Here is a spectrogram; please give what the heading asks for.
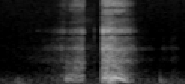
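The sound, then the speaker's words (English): A little human cough, a faint throaty catch followed by one stronger, short cough burst, alone and quiet. “A little cough.”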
